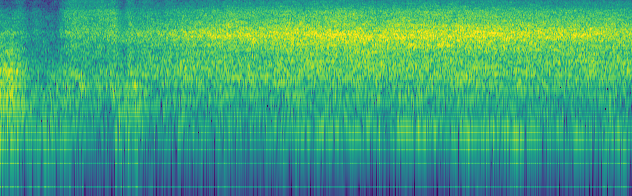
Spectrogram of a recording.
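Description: Suction hose of a sewer-cleaning vacuum truck drawing in water and sludge with a steady hiss. The hiss sets in about half a second in.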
